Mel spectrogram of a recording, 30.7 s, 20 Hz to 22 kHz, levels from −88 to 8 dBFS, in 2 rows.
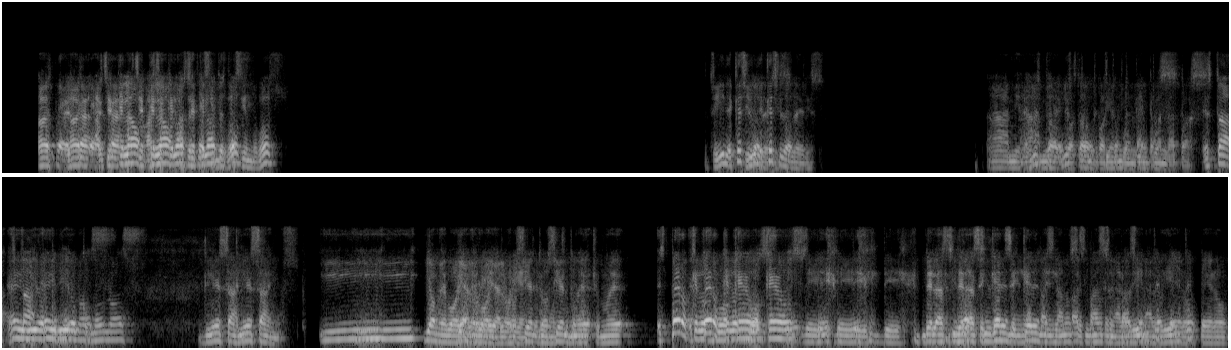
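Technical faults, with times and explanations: throughout, doubled audio track: a second full-band copy of the speech trails by about 0.4 s at roughly equal level, likely from a slower second capture path. Unlike room echo or reverb, it has no decay, no room colour and no further repeats.
throughout, Speex codec: speech sounds hoarse and noisy, with plainly audible coding damage and nothing above 7.7 kHz, consistent with a bitrate near 10 kbps. The upper band is a noise-like fill rather than real detail, which sets it apart from simple low-pass filtering.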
